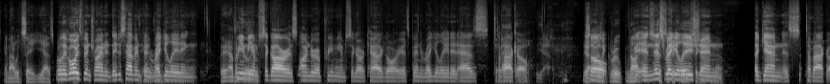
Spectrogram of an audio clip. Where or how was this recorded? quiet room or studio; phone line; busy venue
busy venue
